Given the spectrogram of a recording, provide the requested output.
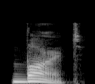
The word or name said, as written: borty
